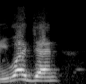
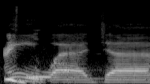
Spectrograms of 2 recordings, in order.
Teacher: Baris 2 di atas dibaca dengan wakaf. Bila baca dengan wakaf, dia tak jadi dah yang iwajan, tapi dia telah iwadkan, digantikan dengan bacaan 2 harakat iaitu iwaja.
